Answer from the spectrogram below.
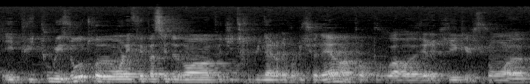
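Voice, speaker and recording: A man's voice: lowish voice, steady tone, quick pace, dark tone, lightly acted. A man playing a flustered, stammering interviewer. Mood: earnest. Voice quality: hesitant, stammering, polite. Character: flustered male interviewer, earnest and hesitant. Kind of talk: parody web-series interview acting. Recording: echoey room, mic at a distance.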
